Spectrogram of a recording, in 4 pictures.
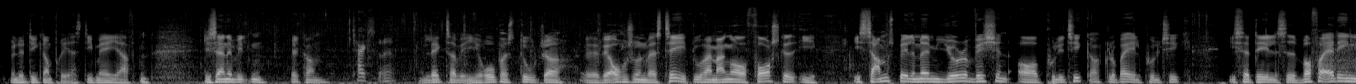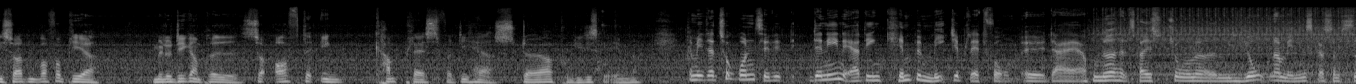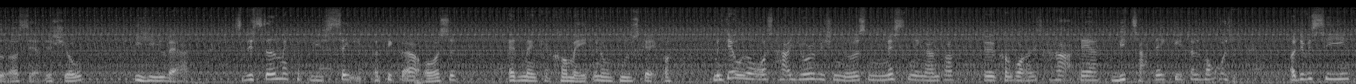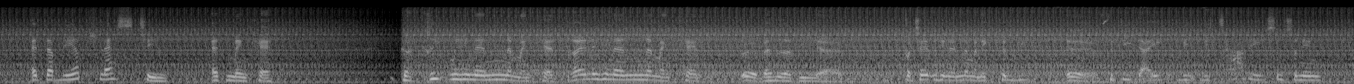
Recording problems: traffic noise; loud; throughout; 4 dB below the speech

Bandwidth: 15 kHz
